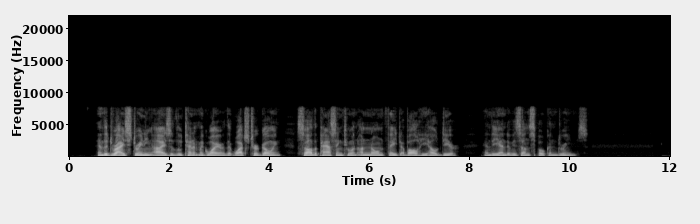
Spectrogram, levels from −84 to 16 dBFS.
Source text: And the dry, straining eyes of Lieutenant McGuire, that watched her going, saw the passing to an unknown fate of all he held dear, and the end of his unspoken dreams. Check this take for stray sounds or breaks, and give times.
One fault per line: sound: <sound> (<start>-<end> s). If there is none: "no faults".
no faults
